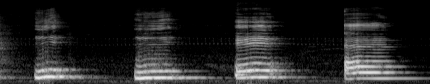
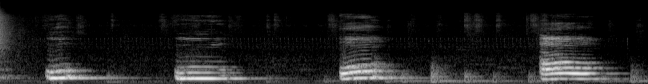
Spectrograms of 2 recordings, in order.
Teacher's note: यही तो स्वर है जिनको बोलते समय मुख गोला बन रहा है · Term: वृत मुखी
